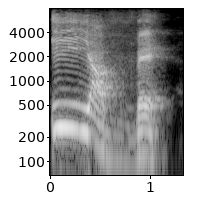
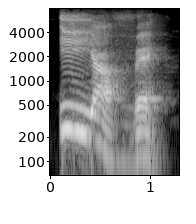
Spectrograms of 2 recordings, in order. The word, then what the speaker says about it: Iavé: Então fica Iavé, certo? Iavé, o W tem som de V. Iavé, passando para o português, que vem do latim, fica Javé.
